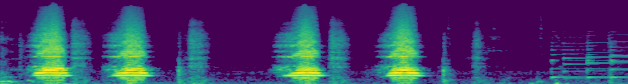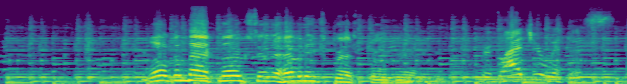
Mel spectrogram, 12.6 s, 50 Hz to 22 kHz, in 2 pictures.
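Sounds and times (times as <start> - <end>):
steam train whistle blowing shrill blasts: 0.2 - 1.6, 2.7 - 4.4
bright music: 5.6 - 12.5
speech: 7.8 - 10.6, 11.3 - 12.4.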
